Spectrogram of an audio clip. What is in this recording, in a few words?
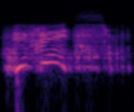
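French enemy detected mood low; War Thunder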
